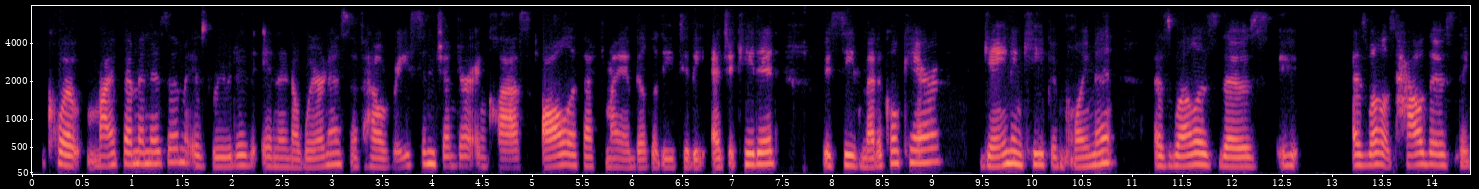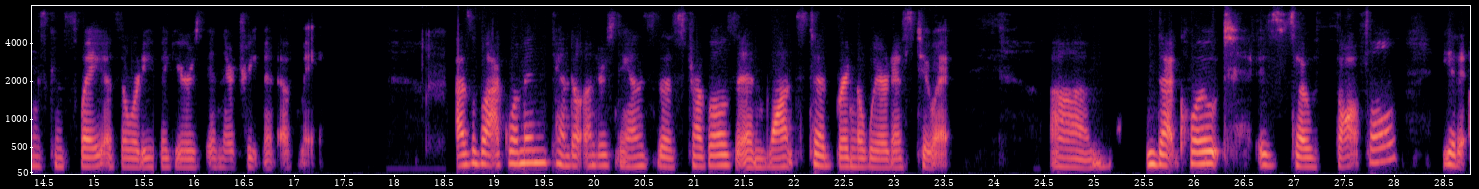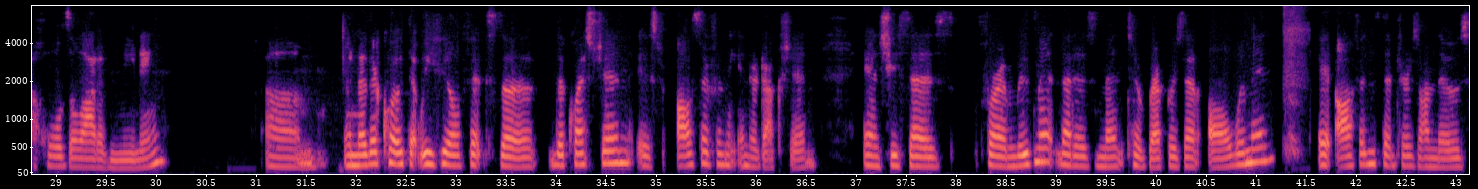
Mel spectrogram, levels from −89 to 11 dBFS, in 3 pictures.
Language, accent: English, American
